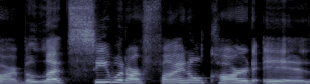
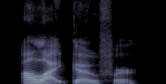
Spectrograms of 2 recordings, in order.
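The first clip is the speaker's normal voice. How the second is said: strong, noticeably Southern accent; 6 semitones lower than usual. Opening trading cards, reacting to a Gopher card: noticeably Southern accent. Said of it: "That sounded really Southern".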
